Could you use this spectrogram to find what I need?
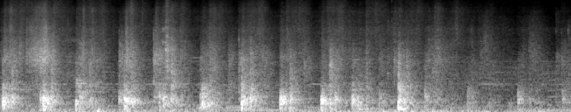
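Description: Footsteps walk briskly along a hard floor.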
